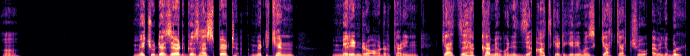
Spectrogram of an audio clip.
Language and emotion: Kashmiri, neutral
